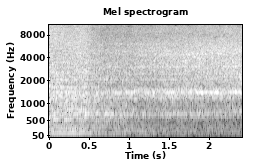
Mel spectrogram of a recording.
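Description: Drum and bass music in a breakdown: a sustained noisy wash over a held low note with no beat, fading slightly, just before the drop.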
